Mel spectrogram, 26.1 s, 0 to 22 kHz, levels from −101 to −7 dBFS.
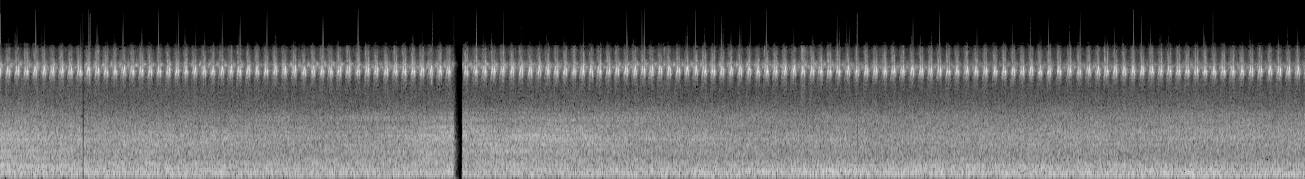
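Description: At 1.63 s, short concealed packet loss: about 40 ms never arrived in time and was filled by extending the preceding audio, heard as a brief smear. The same fault returns at 13.66 s and 17.14 s, each about 20 ms long, as brief smears.

From 9.07 to 9.26 s comes what is likely a long network dropout. About 180 ms is lost, and the concealment buzz fades into roughly 70 ms of silence. The waveform shows a decaying envelope sinking to a flat line before the audio resumes.

Throughout, the content above 8 kHz is absent, consistent with an Opus call path at around 32 kbps.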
